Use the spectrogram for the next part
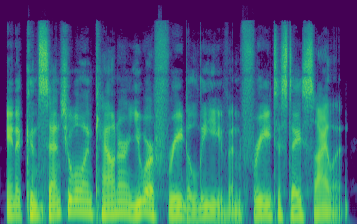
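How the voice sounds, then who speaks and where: A man giving scripted narration that explains legal rights in a measured, emphatic way. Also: mid-range voice, very animated, no echo, clean studio sound.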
